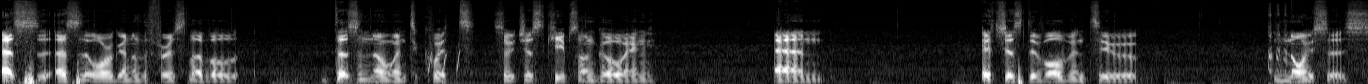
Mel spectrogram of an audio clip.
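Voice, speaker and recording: A man speaks in a very deep, low voice at a very slow pace, with long, frequent pauses. His intonation is flat and monotone, and his tone is bright and sharp. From Sweden. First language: Swedish. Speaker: speedrunner. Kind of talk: live gameplay commentary. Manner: hesitant, many fillers.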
